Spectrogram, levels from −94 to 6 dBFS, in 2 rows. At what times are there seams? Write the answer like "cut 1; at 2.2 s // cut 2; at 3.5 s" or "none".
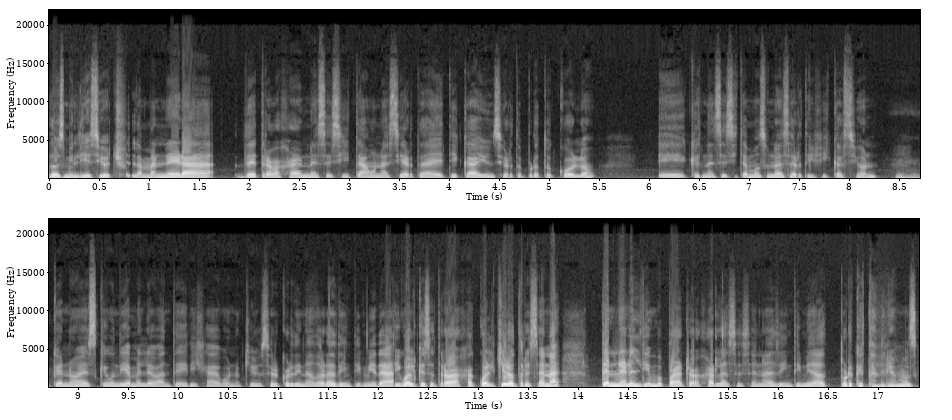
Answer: cut 1; at 0.9 s // cut 2; at 12.2 s // cut 3; at 16.5 s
